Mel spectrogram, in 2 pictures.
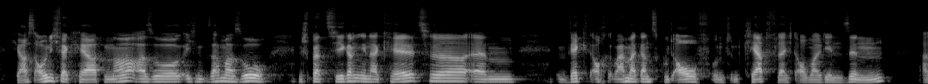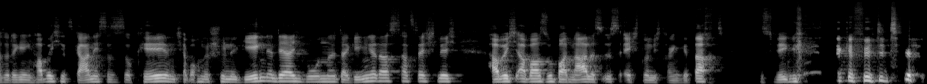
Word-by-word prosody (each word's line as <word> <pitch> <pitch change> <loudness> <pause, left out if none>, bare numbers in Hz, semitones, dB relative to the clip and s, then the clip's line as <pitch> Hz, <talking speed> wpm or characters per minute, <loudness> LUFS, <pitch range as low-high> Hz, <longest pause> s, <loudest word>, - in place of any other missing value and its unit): Ja, - - -1
ist - - -10
auch 140 - +2
nicht 150 -1 0
verkehrt, 115 -1 +2
ne? 120 +2 -3 0.2
Also, 130 0 0
ich 135 0 -6
n 125 - -7
sag 130 +2 -2
mal 140 -3 +2
so, 140 -1 +3 0.3
'n - - -10
Spaziergang 140 +2 0
in 130 - 0
'ner 125 -1 +1
Kälte, 145 +2 +2
ähm, 120 0 -2 0.3
weckt 130 +4 -2
auch 125 - -5
einmal 130 +2 +1
ganz 125 0 -3
gut 120 - -9
auf 120 +2 +1
und 110 -2 -11
und - - -13
klärt - - +2
vielleicht 105 0 -6
auch 100 - -4
mal 105 0 -3
den 100 -2 -6
Sinn. 120 - -3 0.2
Also, 105 0 -8
dagegen 105 -1 -4
hab 110 - -1
ich 135 +1 0
jetzt 125 -1 -10
gar - - +2
nichts, 130 -1 -4
das 115 - -12
ist 105 - -20
okay. 135 +4 +3
Und 130 - -2
ich - - -11
habe - - -7
auch - - -13
'ne 120 -2 -5
schöne 120 -4 -3
Gegend, 140 +9 +3
in 150 - -1
der 145 -1 +6
ich 135 -3 0
wohne, 130 +1 -2
da - - -2
ginge 135 +7 0
das 150 0 -1
tatsächlich. 145 -1 -2 0.3
Habe 135 +3 +6
ich 140 - -1
aber, 135 0 +5
so 135 0 -2
banal 115 0 +3
es 115 - -4
ist, 125 - -10
echt - - -5
noch 105 - -4
nicht 100 - -10
dran 90 -2 -11
gedacht. - - +1 0.3
Deswegen, 120 +5 -3 0.4
danke 170 0 +3
für 165 +2 +5
die 180 +1 0
Tipp. 215 +8 +5
130 Hz, 240 wpm, -25 LUFS, 115-145 Hz, 0.4 s, der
